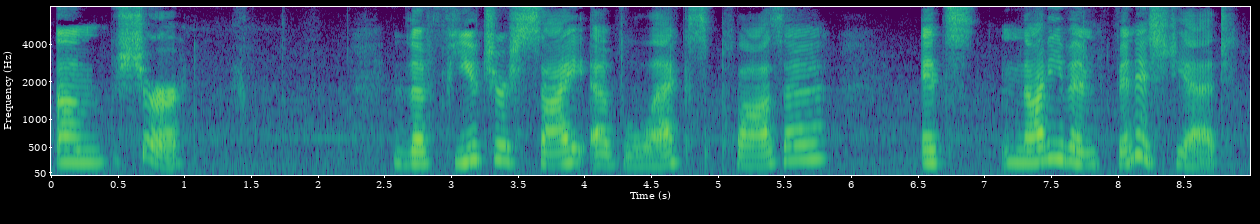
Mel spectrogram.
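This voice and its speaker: A woman's voice: on the high side, animated, drawn-out words, fairly bright tone, slight background noise, full character voice. A woman playing an awkward, nervous young man in an amateur comic book reading, sounding hesitant and unsure. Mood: hesitant, surprised.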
